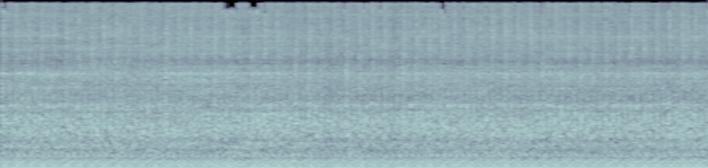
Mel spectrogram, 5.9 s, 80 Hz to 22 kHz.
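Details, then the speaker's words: 2002 Yamaha SX Viper two-stroke snowmobile leaking clear gas from the front of the engine while running: loud drone at steady speed with a ragged edge; rough running, owner suspects it is starving of fuel. "It would start up. Run. Sounds like it's gonna starve of gas."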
